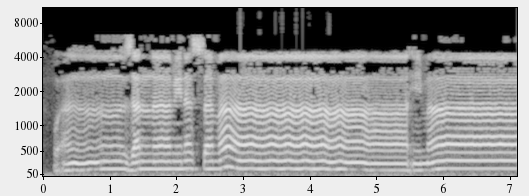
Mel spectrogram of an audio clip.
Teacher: Maka ma-nya di sini dibaca 6 harakat karena arid lisukun. Ya, mad wajib arid lisukun.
